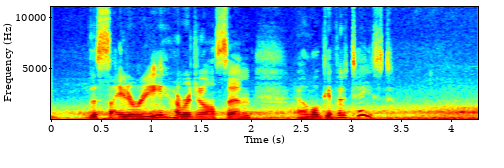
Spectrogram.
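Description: A woman speaks with animation, close to a clip-on microphone.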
